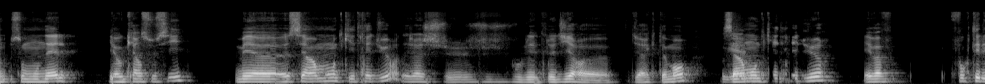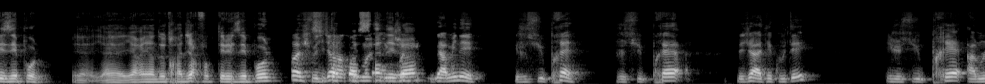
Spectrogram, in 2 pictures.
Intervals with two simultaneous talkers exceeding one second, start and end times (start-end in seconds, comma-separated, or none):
12.8-14.1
